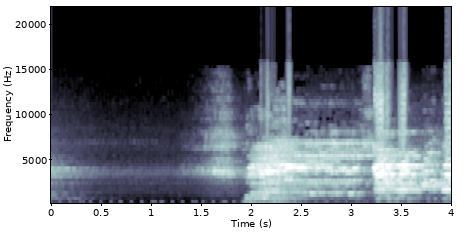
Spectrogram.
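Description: A man's melodic Arabic Quran recitation during prayer, picked up by a lapel microphone. A pause of about two seconds, then a loud, long held phrase begins.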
